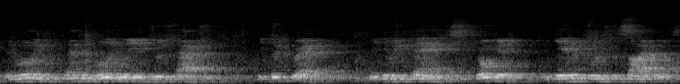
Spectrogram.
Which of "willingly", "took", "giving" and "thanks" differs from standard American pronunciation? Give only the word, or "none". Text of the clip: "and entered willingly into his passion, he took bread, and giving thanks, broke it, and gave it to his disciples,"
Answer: thanks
